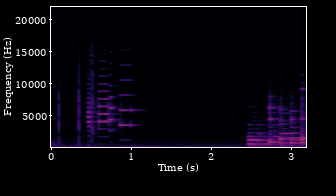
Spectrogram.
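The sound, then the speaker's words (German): A few quick electronic chirps, then a smartphone ringtone starts up, a bright melodic phrase of tones playing steadily, with no one talking. The ringing is set off remotely by pressing a button twice on a small device connected to the smartphone, used to find the phone. “Und da das Teil mit meinem Smartphone verbunden ist, kann es dann eben sofort das Klingeln aktivieren.”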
